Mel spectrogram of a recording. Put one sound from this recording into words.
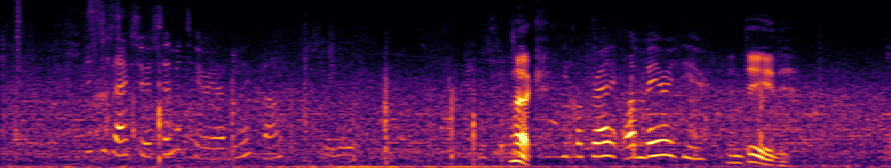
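A woman talks nearby, outdoors.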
